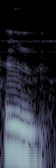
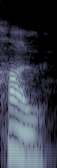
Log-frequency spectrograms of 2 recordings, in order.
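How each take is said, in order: First: The vowel sounds like 'oo' in who. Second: The vowel sounds like 'oh' in ho. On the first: The speaker calls it right. "Who not Ho" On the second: The speaker calls it wrong. "not Ho"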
